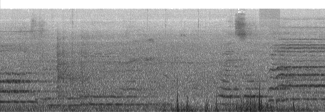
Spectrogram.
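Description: A woman singing solo across the stadium, with held, sliding notes. In the middle her voice drops to a low held line, and gusts of low thumping hit the microphone before the singing comes back near the end.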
